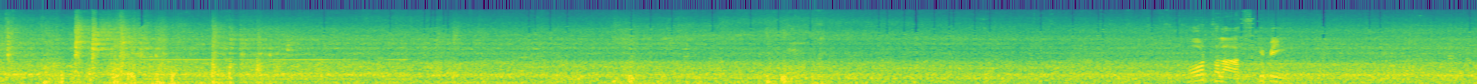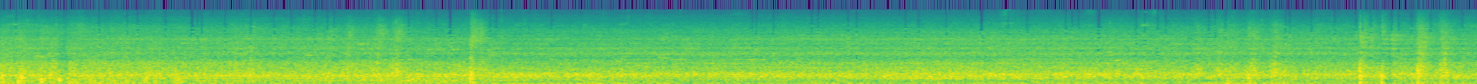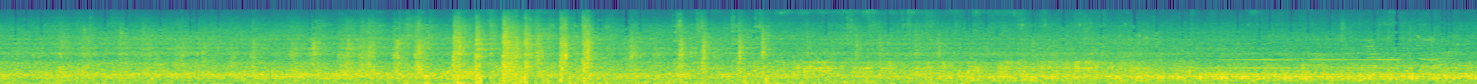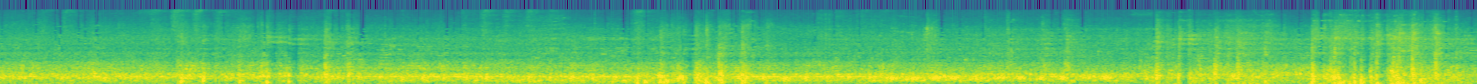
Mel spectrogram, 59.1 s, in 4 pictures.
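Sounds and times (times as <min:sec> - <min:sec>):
wheel clacks over rail joints: 0:00.0 - 0:03.0, 0:32.4 - 0:37.4, 0:55.8 - 0:59.0
train rumble: 0:00.0 - 0:59.0.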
